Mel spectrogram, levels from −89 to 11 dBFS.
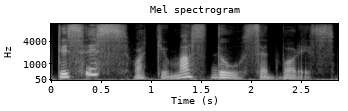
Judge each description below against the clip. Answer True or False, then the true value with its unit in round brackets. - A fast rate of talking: False (165 wpm)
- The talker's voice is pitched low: False (170 Hz)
